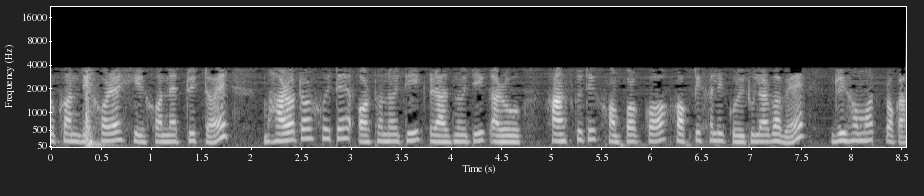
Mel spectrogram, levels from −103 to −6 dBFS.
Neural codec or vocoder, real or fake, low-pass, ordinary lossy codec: none; real; 3.6 kHz; none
